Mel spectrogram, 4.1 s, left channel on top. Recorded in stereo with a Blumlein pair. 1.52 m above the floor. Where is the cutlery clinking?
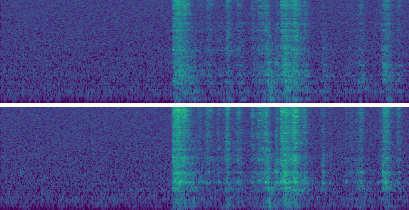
55° right, 6.5 m.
